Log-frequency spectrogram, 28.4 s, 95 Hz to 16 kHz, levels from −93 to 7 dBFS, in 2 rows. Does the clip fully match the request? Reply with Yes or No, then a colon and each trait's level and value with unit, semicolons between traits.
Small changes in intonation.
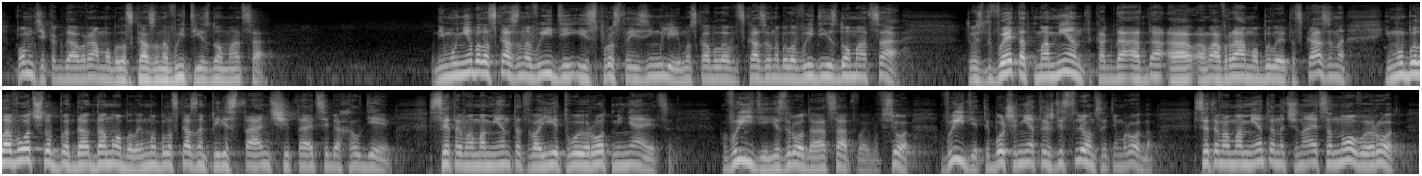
No: average, 3.2 semitones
